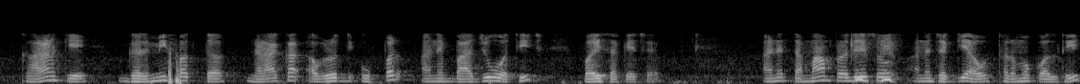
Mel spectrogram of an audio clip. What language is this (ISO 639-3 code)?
guj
